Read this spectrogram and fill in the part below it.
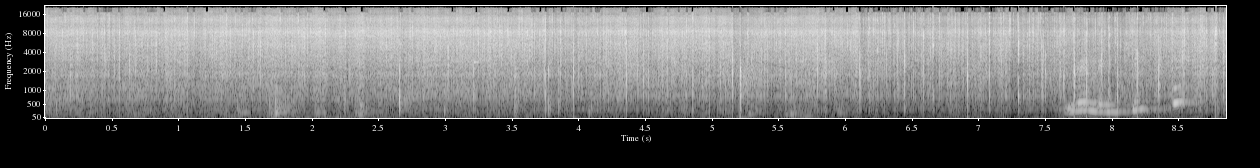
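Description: Boiled rice sizzling and crackling steadily in a hot pan with golden, softened onion slices and balsamic, a dense continuous fry with brief spatters and a faint voice near the end.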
